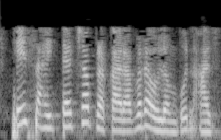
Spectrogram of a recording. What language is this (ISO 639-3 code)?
mar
